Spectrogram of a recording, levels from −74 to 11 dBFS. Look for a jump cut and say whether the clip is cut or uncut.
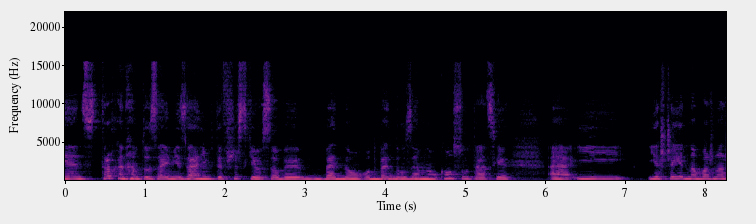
uncut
